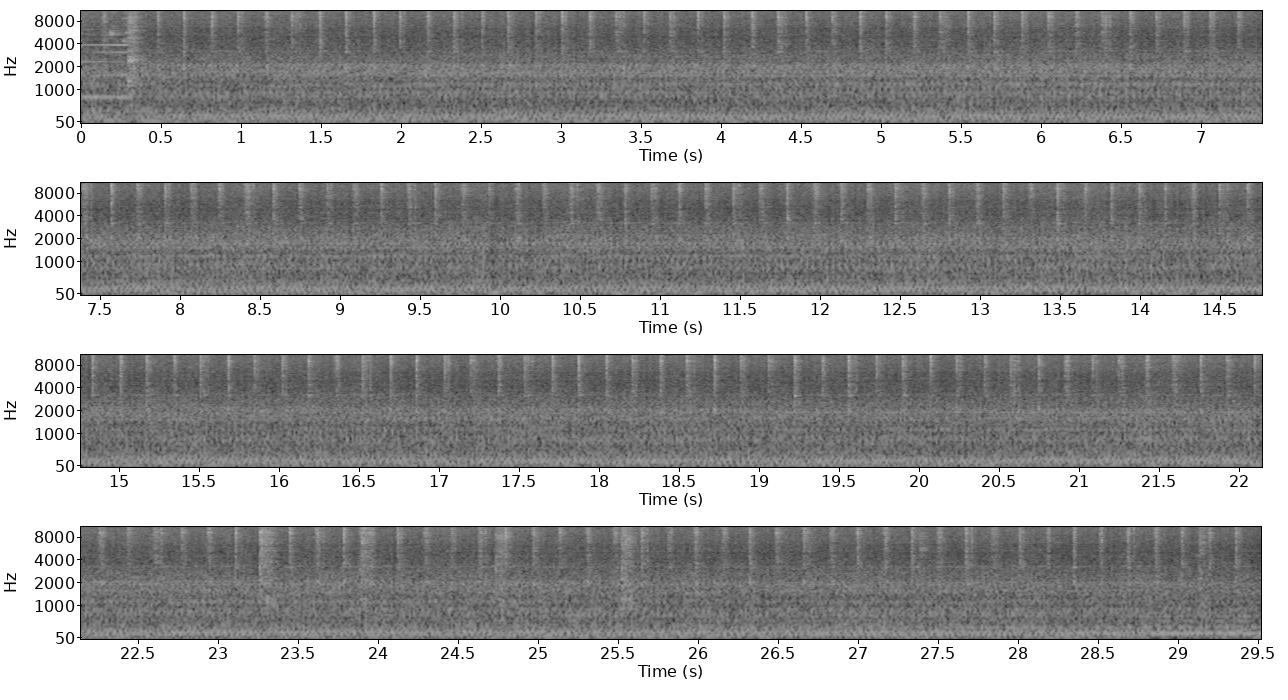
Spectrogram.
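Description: Steady running drone of a locomotive heard from inside the driver's cab while the train moves along the track: a constant low hum made of several unchanging tones.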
